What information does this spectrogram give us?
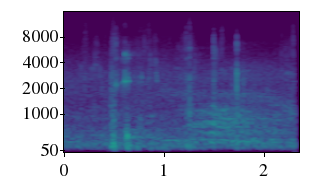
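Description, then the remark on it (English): Crunchy chewing of locusts: a few sharp, brittle crunches spaced unevenly over a couple of seconds against a steady low background hiss, with no talking. “But basically, John, I'm going to be chewing those locusts for a while.”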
